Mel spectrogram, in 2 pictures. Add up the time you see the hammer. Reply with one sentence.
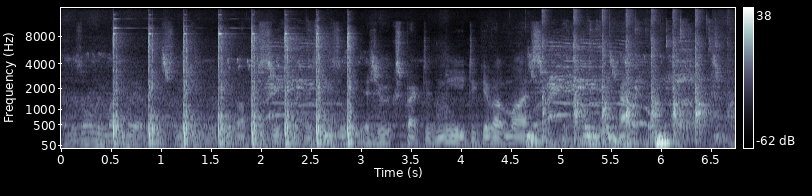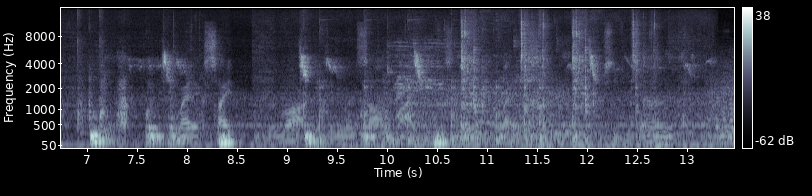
The hammer can be heard for 7 seconds in total.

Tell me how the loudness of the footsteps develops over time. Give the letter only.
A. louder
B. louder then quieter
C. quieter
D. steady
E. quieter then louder
C.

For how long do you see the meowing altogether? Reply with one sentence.
You can hear the meowing for 5 seconds altogether.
